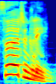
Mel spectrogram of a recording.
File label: Female; baldurs1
